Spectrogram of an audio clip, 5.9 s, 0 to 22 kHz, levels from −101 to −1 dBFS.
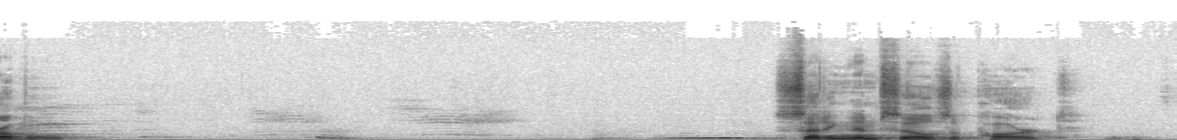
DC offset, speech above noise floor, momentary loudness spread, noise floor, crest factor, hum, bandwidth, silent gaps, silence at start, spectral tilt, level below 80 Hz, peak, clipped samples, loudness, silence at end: under 0.1%; 32 dB; 24 LU; -57 dBFS; 22 dB; 60 Hz at -55 dBFS; 17 kHz; none; 0 s; -4 dB/octave; -56 dBFS; -6 dBFS; under 0.1%; -25 LUFS; 0.15 s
